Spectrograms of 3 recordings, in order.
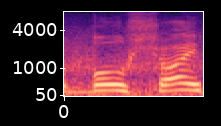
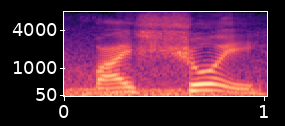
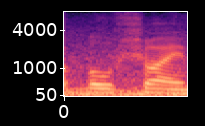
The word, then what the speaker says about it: Bolshoi: de teatro baixou e quem Russo nunca se fala Bolshoi porque na língua russa não se pronuncia os dois Oz na mesma palavra o ossoa tem som de ou quando é tônico né pai shoei mas aqui é Brasileirão daí fica Bolshoi mesmo ó aqui tem a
